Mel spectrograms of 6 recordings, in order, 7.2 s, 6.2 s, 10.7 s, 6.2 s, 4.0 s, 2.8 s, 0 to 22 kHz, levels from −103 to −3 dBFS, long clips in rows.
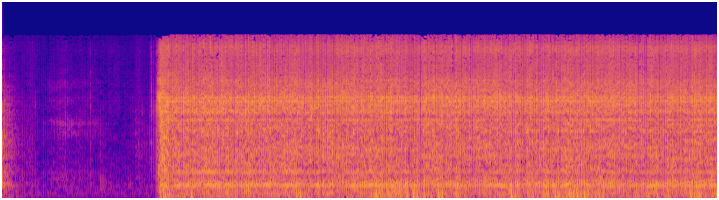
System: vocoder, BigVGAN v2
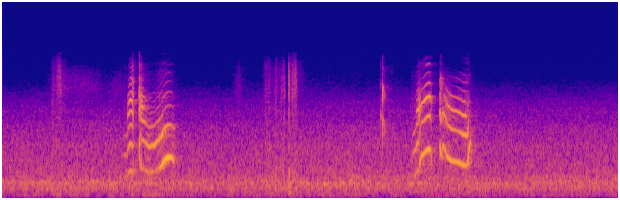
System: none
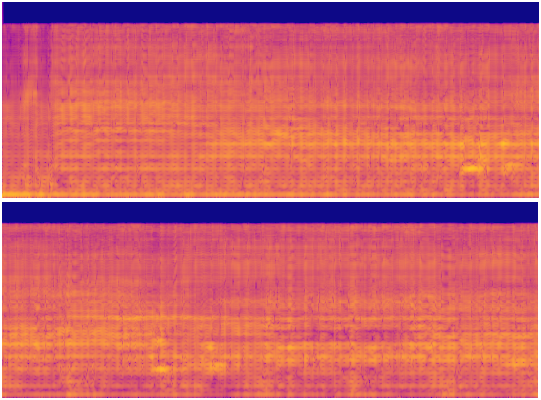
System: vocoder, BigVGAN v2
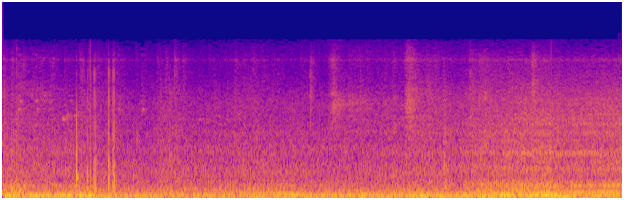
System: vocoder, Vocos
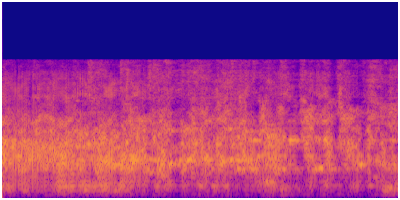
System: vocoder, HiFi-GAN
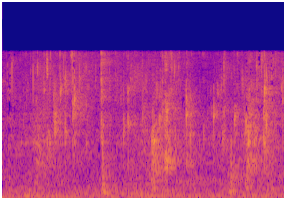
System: none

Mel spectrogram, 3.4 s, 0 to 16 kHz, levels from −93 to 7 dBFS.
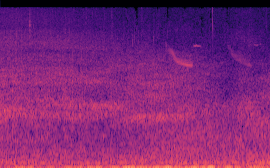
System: none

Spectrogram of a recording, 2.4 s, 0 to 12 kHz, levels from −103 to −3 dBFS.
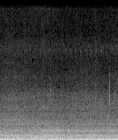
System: none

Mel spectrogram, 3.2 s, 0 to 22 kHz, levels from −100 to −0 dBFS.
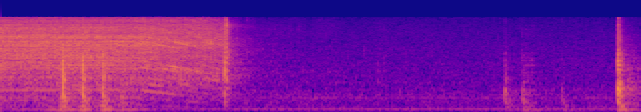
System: none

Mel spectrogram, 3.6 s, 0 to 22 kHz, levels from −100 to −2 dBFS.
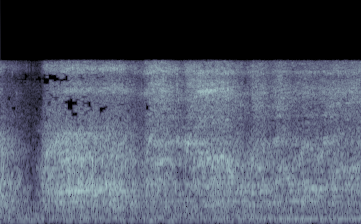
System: none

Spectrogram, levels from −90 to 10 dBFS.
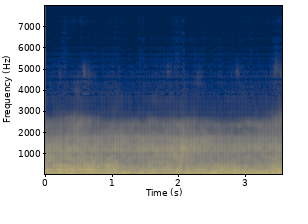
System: vocoder, Vocos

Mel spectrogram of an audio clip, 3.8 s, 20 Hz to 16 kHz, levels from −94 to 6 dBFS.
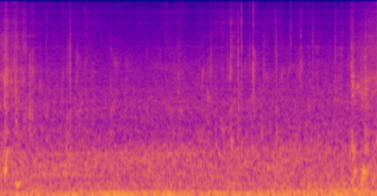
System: autoencoder, DAC-VAE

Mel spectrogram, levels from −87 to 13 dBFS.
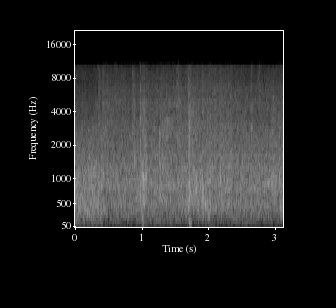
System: none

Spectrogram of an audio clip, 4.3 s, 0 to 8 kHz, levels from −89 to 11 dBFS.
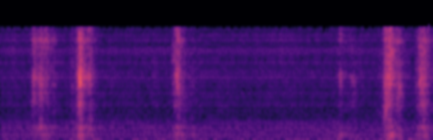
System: vocoder, HiFi-GAN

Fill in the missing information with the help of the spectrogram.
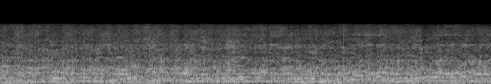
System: codec, SNAC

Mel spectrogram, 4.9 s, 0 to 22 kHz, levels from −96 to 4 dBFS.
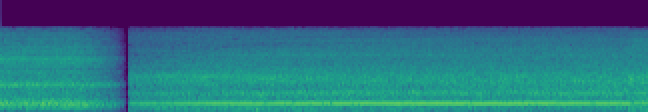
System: vocoder, Vocos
